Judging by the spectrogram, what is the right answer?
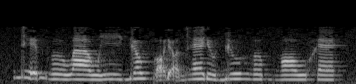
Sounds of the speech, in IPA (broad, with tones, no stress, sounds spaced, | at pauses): dʱ ḛ˦ bʱ ʊː˨ w aː˨ w iː˨ ɡʲ ɔ˦ w ɡ ɔ̰˦ ɾʲ ɔ̰˦˨ dʱ ɛ˦ ɾʲ u˨ ɡʲ u˦ ɦ ʊ˦ bʱ ɔː˦ w x ɛ˦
